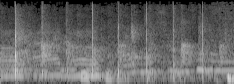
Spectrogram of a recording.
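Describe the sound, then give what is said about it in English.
Scattered hand claps applaud Sunday school singers, a few sharp, irregular claps rather than a dense ovation, fairly faint, with voices talking throughout. “Applause for our Sunday school singers.”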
